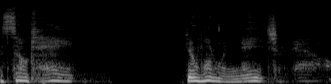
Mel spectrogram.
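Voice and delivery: hushed whisper. Kneeling beside a dead body and brushing his hair, whispering in his ear. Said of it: "I'm like whispering in his ear".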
